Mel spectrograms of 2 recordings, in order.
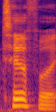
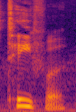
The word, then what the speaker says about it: Tifa: wait a minute her name is actually Tifa I thought people were saying it wrong so it's not Tiffa it's Tifa I like Tiffa I'm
